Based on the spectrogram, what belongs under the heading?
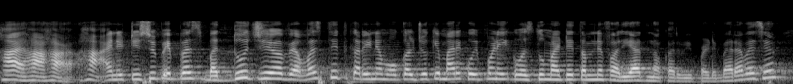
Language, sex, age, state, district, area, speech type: Gujarati, female, 60+, Gujarat, Surat, urban, spontaneous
